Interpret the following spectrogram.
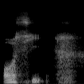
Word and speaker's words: aussi: La combinaison de O et U, on va prononcer comme un O, c'est-à-dire aussi.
